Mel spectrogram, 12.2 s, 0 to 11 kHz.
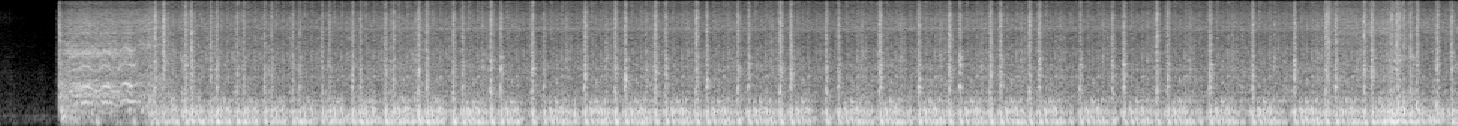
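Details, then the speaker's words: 1978 Dodge D100 step side after fuel pump swap, carburetor bowl hand-filled, possibly stuck floats: engine catches and settles into slow uneven loping idle, too low and near stalling; mixture or idle screw adjustment suspected, not confirmed. "It's idling very very low. Let's see if it's probably the mixture, too."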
